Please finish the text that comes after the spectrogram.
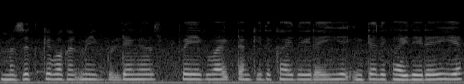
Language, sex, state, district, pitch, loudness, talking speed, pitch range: Hindi, female, Uttar Pradesh, Jalaun, 230 Hz, -30 LUFS, 270 wpm, 225-235 Hz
